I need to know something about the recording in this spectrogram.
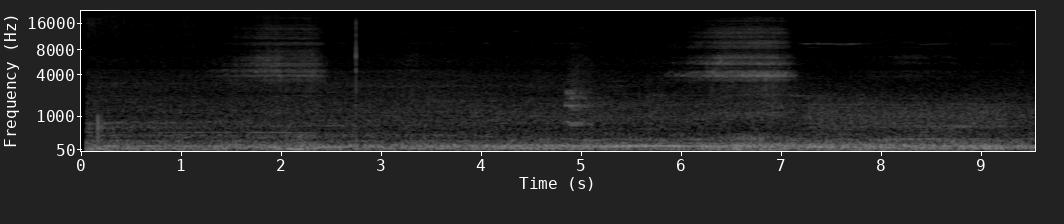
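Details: Almost one-year-old wolfhound snoring in sleep: a steady, low, rumbling snore rising slightly midway, with faint high background sounds.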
